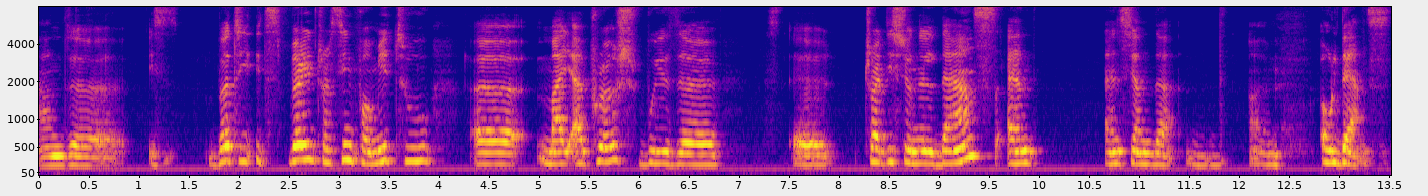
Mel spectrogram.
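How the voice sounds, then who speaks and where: A woman with a French accent speaks at a very slow pace, leaving long, frequent pauses. Her fairly high voice shows ordinary pitch variation and big swings in loudness. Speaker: Baroque dance researcher. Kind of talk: panel discussion. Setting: room with live audience. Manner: halting, many hesitations.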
